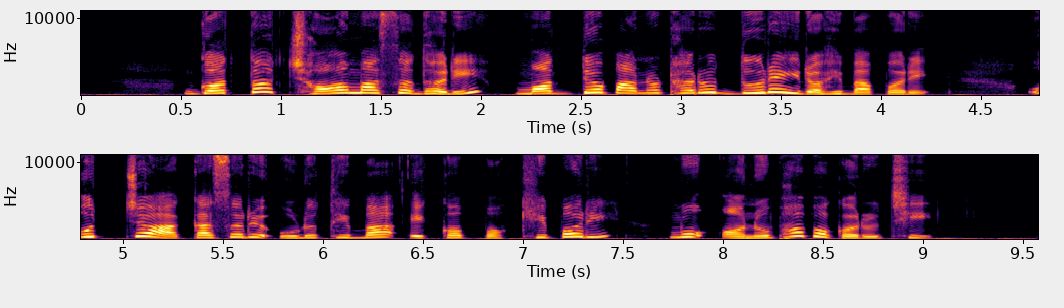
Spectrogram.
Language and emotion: Odia, happy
